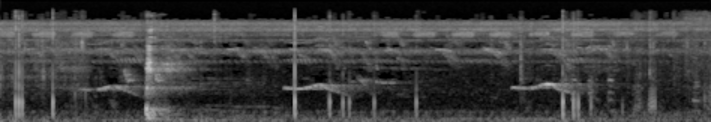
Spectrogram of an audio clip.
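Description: Chickens in a backyard coop give scattered short clucks and calls over a low background hum, with a few sharp knocks and rustles, fairly close and moderately quiet.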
